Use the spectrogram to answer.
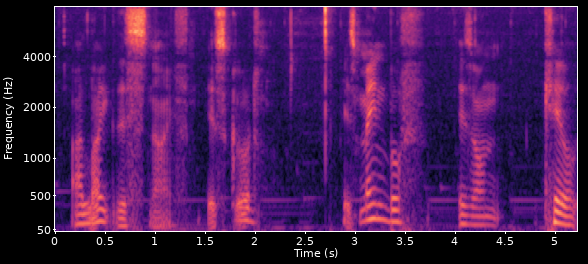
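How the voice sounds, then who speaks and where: With music in the background, a man speaks at a fairly slow pace with lively intonation. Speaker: gaming video creator. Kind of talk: gameplay commentary voiceover.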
